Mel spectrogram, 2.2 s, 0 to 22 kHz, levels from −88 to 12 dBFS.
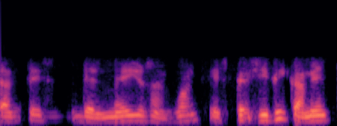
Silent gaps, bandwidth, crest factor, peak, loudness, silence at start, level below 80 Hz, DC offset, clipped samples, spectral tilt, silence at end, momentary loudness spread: none; 3.9 kHz; 18 dB; -6 dBFS; -26 LUFS; 0 s; -62 dBFS; under 0.1%; under 0.1%; -7 dB/octave; 0.05 s; 10 LU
